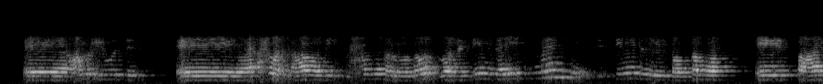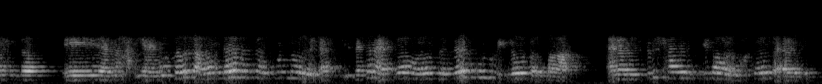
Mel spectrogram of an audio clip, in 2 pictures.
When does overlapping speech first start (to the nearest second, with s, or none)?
none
